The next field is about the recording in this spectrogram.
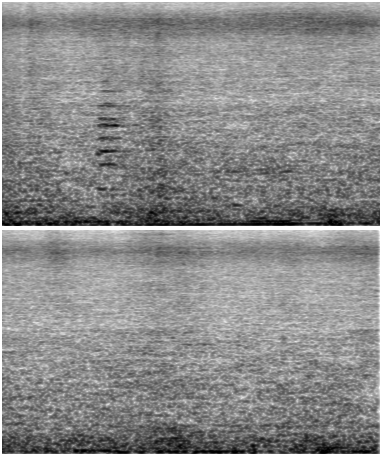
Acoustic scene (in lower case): street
